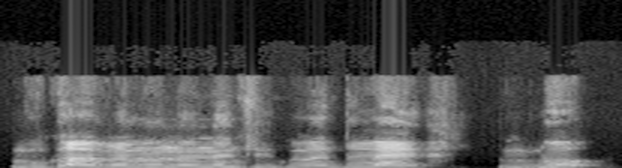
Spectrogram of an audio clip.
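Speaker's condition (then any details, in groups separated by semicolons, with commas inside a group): Cerebral palsy; neurological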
